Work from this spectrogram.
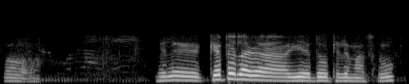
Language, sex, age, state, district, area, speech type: Odia, male, 45-60, Odisha, Nabarangpur, rural, conversation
